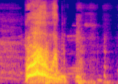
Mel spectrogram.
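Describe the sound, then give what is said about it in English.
A voice imitates a loud, strained sneeze of someone throwing his back out while sneezing, a single harsh burst whose pitch rises then falls, followed by a few quieter groaning vocal sounds. “And another Ron Swanson threw his back out while sneezing.”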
